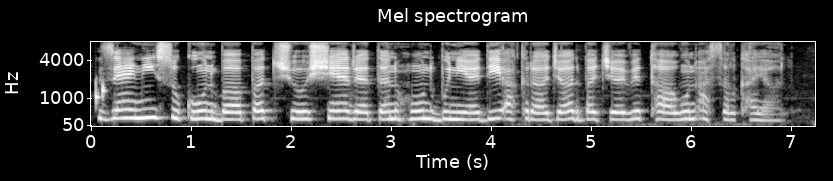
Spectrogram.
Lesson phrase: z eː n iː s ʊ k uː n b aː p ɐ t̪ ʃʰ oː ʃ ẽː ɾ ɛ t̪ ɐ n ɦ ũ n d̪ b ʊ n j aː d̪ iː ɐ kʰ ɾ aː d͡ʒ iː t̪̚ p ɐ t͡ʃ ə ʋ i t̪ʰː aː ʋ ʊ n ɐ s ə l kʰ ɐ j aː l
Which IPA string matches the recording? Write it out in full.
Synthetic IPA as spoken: z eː n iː s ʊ k uː n b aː p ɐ t̪ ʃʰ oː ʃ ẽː ɾ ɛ t̪ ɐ n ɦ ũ n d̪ b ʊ n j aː d̪ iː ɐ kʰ ɾ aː d͡ʒ aː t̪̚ b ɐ t͡ʃ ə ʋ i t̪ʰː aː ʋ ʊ n ɐ s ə l kʰ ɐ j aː l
